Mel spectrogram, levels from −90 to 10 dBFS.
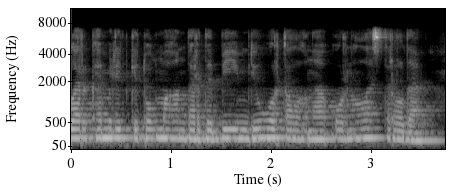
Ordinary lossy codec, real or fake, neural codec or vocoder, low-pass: none; real; none; 7.2 kHz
